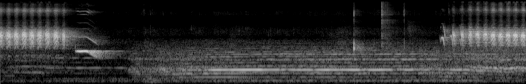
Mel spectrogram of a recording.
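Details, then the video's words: At Ajibarang, a sirtu or common iora (cipoh) opens with a rapid buzzy trill that ends in a downslurred note. A quiet stretch with a steady low hum and faint clicks follows before the fast trill returns. "Suara burung sirtu,cipoh Ajibarang"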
